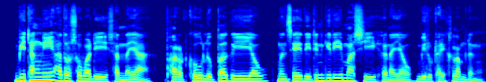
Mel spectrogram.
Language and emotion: Bodo, neutral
